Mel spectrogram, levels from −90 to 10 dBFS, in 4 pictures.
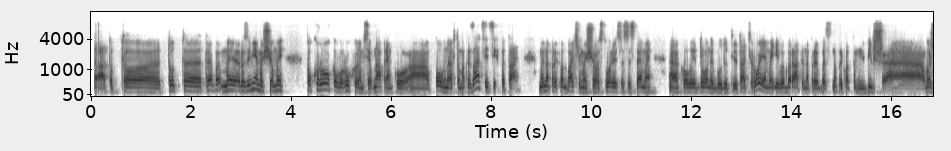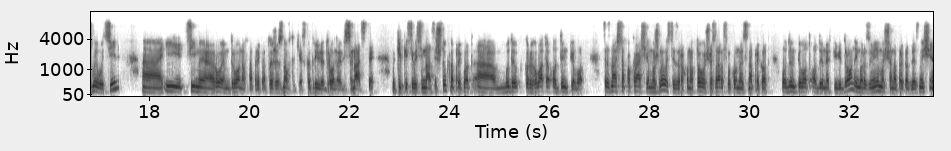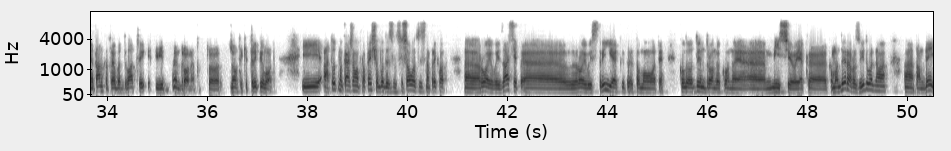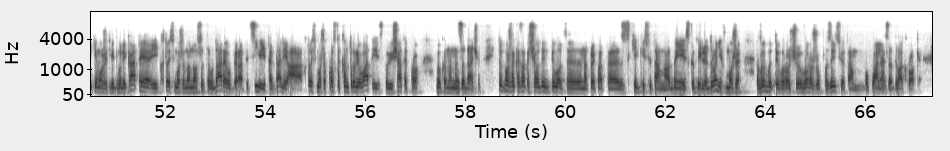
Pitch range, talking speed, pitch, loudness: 115-145 Hz, 145 wpm, 130 Hz, -19 LUFS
